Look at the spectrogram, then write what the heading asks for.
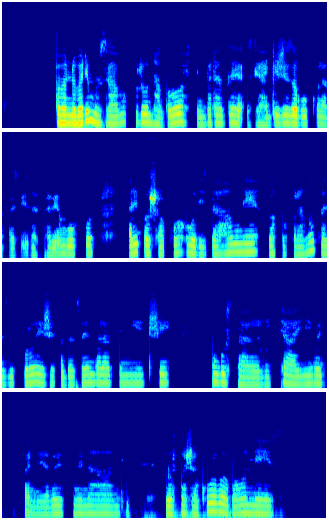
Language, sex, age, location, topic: Kinyarwanda, female, 18-24, Kigali, health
